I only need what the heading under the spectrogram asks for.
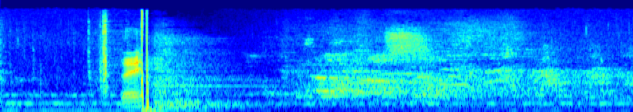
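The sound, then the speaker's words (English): A door swings open with a brief thud and a short, strained creak of its hinge, fairly loud, followed by low background murmuring. “The hinge of the door did creak.”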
